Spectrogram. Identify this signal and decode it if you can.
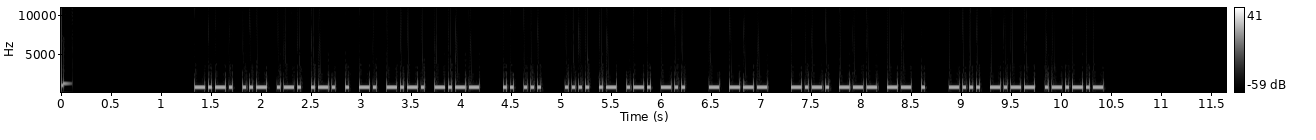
Morse code, heard as a keyed tone, about 34 wpm, 700 Hz. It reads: CURRENCY IS HARD TO COME BY.
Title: Sentences from Top 1500 Words 35wpm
